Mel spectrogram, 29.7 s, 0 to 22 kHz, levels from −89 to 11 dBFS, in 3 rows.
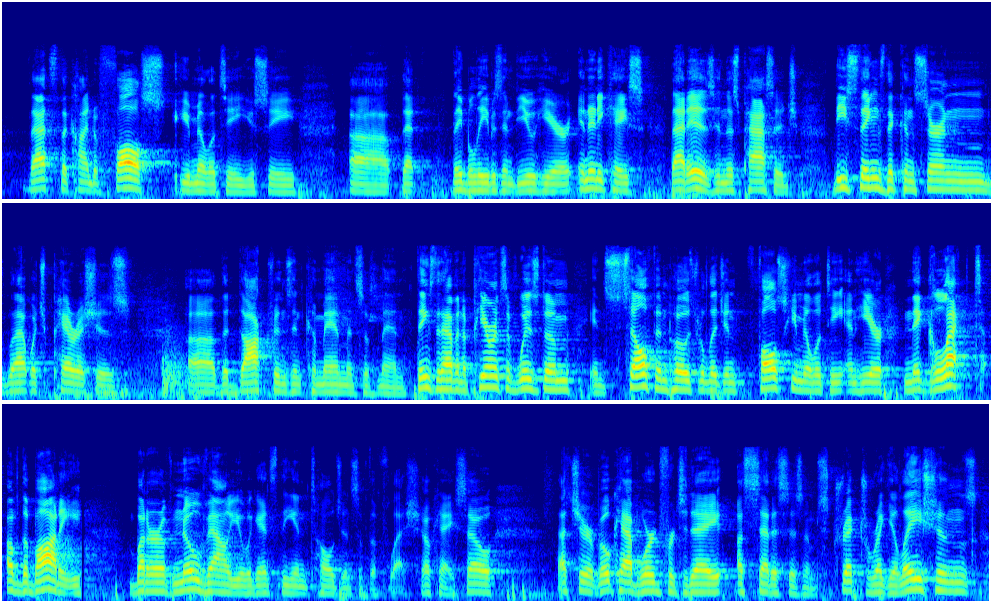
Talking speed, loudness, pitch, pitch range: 160 wpm, -32 LUFS, 130 Hz, 110-145 Hz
